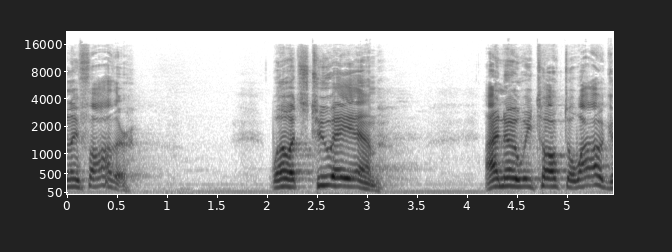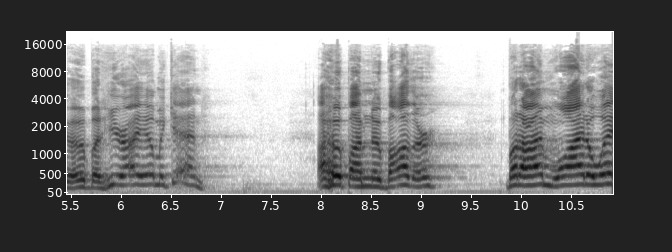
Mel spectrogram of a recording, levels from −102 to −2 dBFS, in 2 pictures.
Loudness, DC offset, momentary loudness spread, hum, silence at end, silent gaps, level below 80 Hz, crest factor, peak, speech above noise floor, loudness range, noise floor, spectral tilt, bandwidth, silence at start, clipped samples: -17 LUFS; under 0.1%; 16 LU; none; 0 s; none; -58 dBFS; 18 dB; 0 dBFS; 42 dB; 6 LU; -58 dBFS; -4 dB/octave; 15.5 kHz; 0 s; under 0.1%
